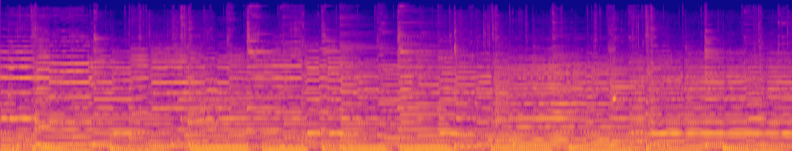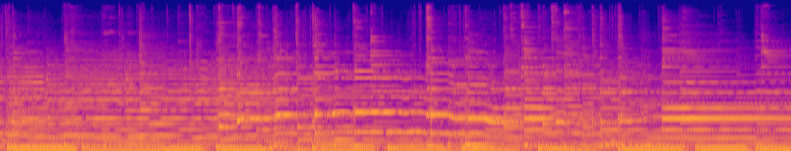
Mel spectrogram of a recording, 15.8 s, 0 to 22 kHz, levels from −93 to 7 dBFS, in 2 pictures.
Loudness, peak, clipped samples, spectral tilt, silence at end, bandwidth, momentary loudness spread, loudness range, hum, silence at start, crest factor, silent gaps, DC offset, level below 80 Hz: -19 LUFS; -4 dBFS; under 0.1%; -6 dB/octave; 0 s; 19 kHz; 4 LU; 1 LU; none; 0 s; 14 dB; none; under 0.1%; -24 dBFS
